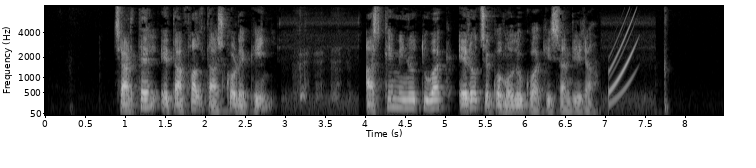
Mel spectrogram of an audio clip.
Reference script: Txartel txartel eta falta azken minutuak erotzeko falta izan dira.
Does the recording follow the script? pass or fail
fail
